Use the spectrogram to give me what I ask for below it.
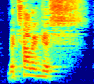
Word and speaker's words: Metalingus: Metalingus is that's how you fucking pronounce it.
